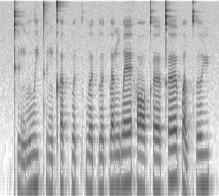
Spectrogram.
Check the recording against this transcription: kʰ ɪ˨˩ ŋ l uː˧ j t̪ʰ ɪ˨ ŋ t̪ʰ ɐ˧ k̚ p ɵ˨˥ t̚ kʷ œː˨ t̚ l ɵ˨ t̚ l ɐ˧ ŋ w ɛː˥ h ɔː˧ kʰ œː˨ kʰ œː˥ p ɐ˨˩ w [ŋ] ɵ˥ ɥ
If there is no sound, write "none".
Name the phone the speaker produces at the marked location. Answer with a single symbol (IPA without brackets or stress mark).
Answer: kʰ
